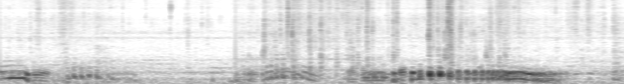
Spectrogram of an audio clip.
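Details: Rampuri / kal cheeni pigeons cooing in low, throaty, rolling bursts that swell and fade over a few seconds, several birds overlapping in a small enclosed space.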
